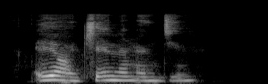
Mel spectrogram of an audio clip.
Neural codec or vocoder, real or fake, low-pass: codec, 44.1 kHz, 2.6 kbps, DAC; fake; 10.8 kHz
